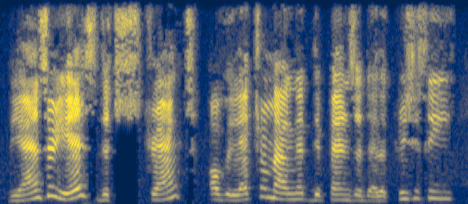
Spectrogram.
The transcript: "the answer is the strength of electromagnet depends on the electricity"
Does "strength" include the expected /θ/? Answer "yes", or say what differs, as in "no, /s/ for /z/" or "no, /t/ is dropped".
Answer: no, /t/ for /θ/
